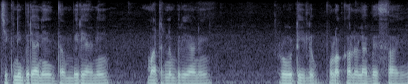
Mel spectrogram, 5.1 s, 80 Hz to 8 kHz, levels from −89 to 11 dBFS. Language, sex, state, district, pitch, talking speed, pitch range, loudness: Telugu, male, Andhra Pradesh, Srikakulam, 105 Hz, 130 wpm, 105-125 Hz, -18 LUFS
